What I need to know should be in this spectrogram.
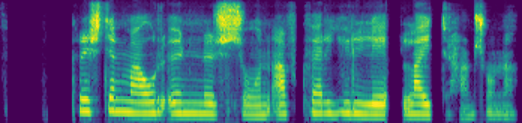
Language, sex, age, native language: Icelandic, female, 11, Icelandic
